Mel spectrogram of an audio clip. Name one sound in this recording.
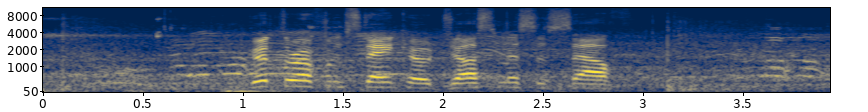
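Young men shout loudly in a large echoing gym.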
